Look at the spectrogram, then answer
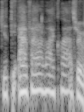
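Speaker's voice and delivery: very high, tearful crying yell. Retelling a professor's outburst at a disrespectful class: imitating a crying professor yelling.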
